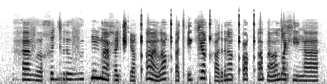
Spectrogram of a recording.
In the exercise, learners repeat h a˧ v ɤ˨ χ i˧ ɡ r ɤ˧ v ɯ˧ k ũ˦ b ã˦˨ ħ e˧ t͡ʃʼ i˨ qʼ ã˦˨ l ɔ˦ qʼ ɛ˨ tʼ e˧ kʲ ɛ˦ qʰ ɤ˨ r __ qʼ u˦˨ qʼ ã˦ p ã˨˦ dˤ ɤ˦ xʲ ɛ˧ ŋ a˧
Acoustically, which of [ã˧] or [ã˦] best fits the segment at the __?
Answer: ã˦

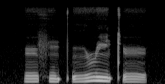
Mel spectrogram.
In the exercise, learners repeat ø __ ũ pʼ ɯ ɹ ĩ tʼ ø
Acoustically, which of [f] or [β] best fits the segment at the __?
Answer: f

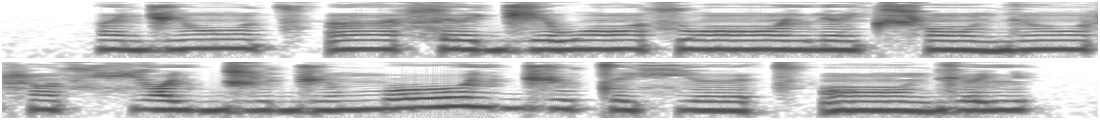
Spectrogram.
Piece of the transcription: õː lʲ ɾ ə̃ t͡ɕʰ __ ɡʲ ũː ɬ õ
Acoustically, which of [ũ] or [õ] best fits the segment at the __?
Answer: õ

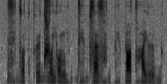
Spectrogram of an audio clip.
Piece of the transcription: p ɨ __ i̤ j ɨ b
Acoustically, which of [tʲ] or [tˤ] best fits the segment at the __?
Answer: tˤ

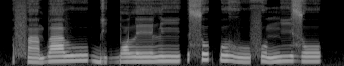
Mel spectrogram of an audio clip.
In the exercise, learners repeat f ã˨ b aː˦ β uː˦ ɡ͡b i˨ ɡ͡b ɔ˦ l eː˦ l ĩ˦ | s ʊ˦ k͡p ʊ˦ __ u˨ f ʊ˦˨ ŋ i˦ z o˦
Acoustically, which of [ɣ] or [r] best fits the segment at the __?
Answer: ɣ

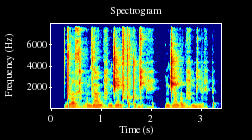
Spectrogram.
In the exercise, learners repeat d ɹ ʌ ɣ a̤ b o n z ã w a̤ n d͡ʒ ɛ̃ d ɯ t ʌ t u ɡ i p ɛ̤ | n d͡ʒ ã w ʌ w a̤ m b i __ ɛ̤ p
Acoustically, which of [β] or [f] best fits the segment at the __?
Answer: β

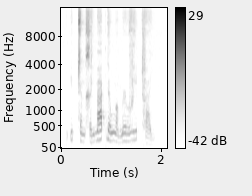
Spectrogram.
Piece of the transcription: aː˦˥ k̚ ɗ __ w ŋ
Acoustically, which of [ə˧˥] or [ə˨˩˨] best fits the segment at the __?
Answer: ə˧˥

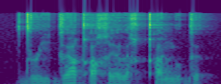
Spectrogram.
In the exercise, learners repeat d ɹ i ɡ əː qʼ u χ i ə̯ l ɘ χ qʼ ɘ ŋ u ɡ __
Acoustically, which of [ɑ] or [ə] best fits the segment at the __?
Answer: ə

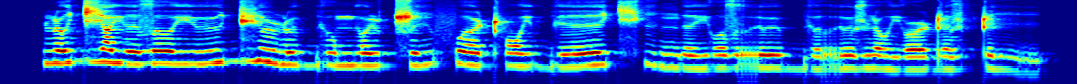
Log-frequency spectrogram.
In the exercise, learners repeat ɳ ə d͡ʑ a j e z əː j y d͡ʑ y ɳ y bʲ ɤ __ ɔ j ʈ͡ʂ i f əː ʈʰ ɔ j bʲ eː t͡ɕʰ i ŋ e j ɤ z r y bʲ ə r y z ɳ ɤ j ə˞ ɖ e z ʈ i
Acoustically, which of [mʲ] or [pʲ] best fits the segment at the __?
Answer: mʲ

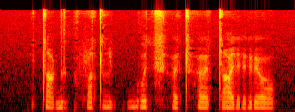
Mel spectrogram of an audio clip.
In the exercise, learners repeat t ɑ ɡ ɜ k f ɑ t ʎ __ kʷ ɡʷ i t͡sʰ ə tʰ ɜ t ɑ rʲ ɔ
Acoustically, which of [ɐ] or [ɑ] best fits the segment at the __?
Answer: ɐ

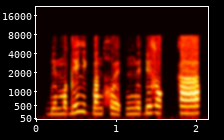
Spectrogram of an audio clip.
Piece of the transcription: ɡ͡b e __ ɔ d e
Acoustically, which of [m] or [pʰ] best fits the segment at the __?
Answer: m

